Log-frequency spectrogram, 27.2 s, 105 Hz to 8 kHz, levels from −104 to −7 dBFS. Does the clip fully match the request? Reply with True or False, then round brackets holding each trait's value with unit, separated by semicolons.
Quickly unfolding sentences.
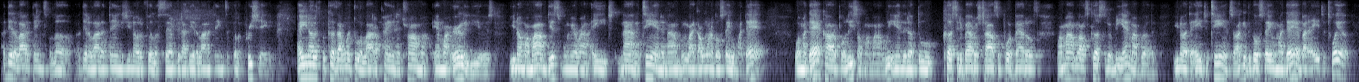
True (255 wpm)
